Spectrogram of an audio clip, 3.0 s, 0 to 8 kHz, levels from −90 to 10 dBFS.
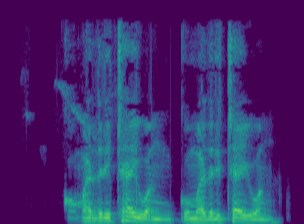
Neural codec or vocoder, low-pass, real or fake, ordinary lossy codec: none; 7.2 kHz; real; MP3, 64 kbps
